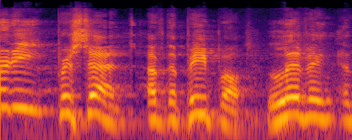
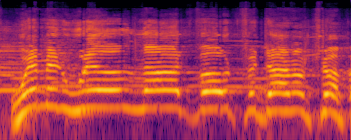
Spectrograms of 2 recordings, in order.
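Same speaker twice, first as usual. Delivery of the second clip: much higher-pitched mock pundit voice; 8 semitones higher than usual. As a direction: mimic a know-it-all's emphatic prediction. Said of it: "they're great geniuses".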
